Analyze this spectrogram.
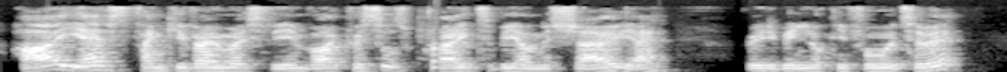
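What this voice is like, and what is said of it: English Birmingham accent. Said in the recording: “I'm from uh, England in the UK ... I've got a bit of a Birmingham accent”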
